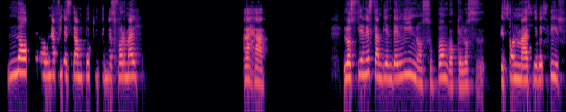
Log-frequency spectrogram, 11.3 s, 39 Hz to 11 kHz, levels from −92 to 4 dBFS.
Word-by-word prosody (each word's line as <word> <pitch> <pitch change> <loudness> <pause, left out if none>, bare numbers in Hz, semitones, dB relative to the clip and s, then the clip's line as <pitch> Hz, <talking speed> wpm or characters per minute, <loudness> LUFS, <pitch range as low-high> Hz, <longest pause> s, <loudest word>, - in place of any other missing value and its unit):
No, 285 +4 +7 0.2
pero 280 -3 -16
a 245 - -1
una 245 +1 0
fiesta 245 -2 -1
un 230 0 -4
poquito 235 -1 -7
más 215 -1 -6
formal. 230 +1 +1 2.1
Ajá. 185 -4 +1 1.5
Los 225 0 +5
tienes 265 +3 0
también 220 -3 0
de 225 0 +1
lino, 235 -7 -2
supongo, 170 0 -3
que 155 - -4
los 160 +1 -8 0.3
que 190 - -1
son 215 +4 +1
más 200 -1 +4
de 205 - -3
vestir. 215 +2 -3
225 Hz, 120 wpm, -26 LUFS, 200-240 Hz, 2.1 s, No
